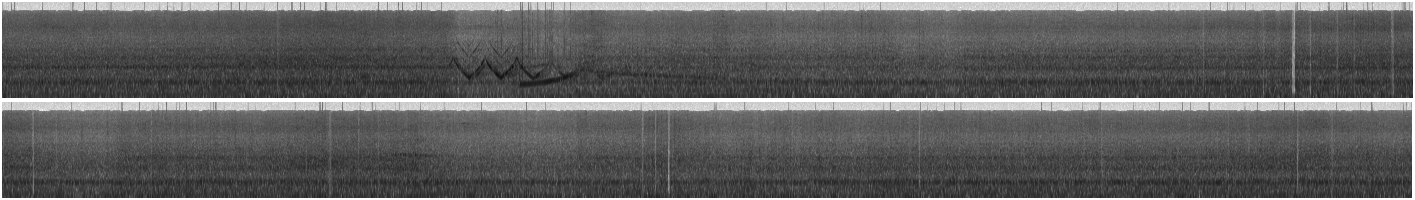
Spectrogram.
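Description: Motorcycle running at road speed: a steady engine drone with wind rushing over the microphone. About five seconds in, a short wavering siren-like tone sweeps up and down a few times, then falls away.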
